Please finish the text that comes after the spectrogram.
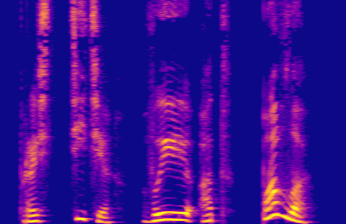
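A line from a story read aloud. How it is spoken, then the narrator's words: Hesitant, slightly stammering. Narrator (Russian): Я слегка запинаюсь перед именем будущего мужа сестры, так как к своему стыду больше никакой информации о нем не располагаю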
